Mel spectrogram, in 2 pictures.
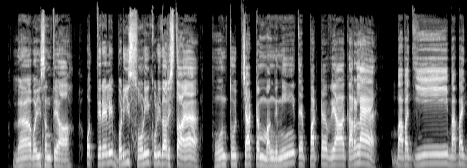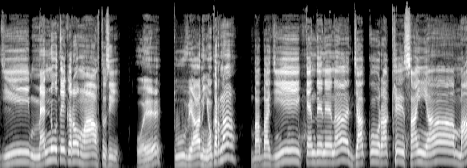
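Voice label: COMMERCIAL MIMICKERY MULTI CHARACTERS PUNJABI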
